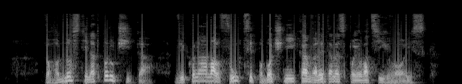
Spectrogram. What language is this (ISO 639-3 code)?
ces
